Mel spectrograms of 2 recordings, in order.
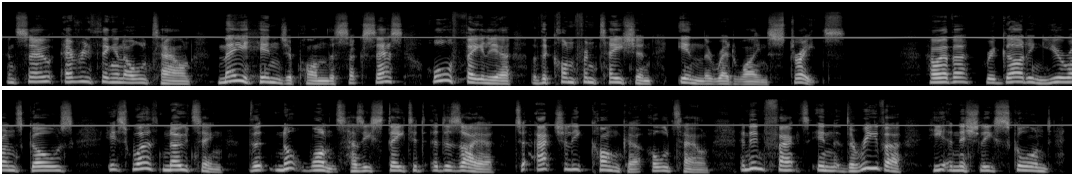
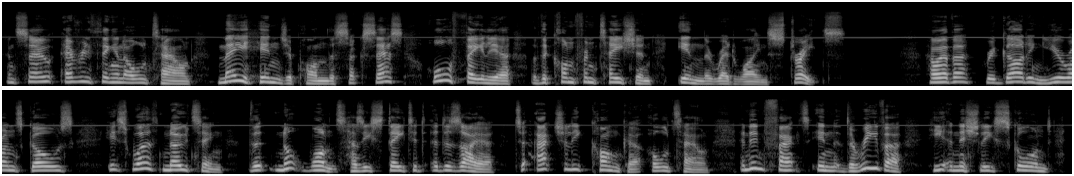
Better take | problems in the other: second | high-pitched whine; loud; throughout; 4 kHz, 9 dB below the speech; faint in the second

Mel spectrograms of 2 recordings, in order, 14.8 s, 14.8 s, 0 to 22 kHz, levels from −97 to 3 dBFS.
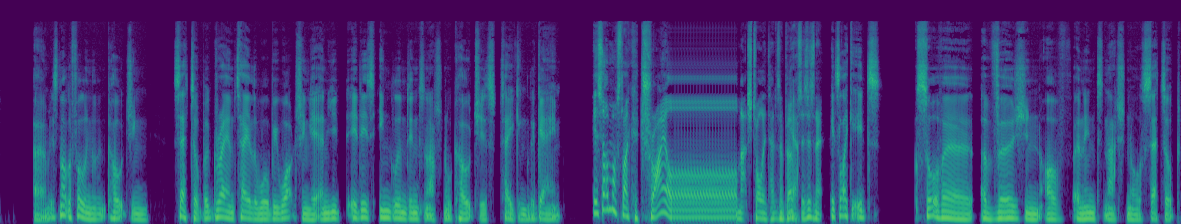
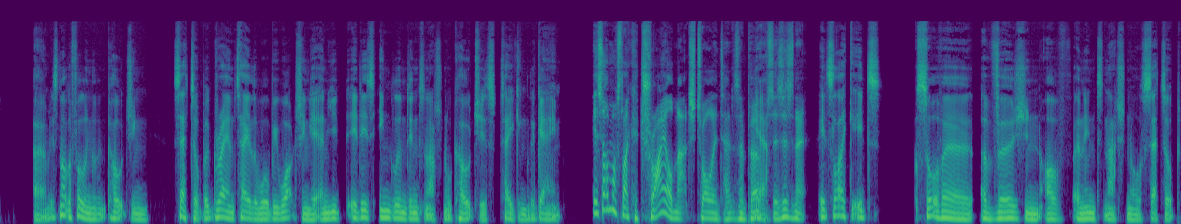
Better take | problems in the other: second | audio freezing; at 8.5 s for 1 s

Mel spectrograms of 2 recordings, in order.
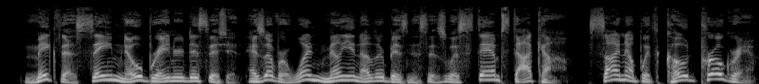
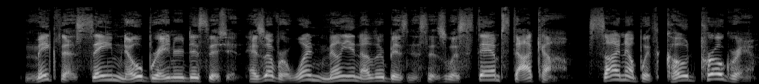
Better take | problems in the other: first | thin; somewhat; fading below 300 Hz

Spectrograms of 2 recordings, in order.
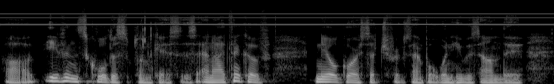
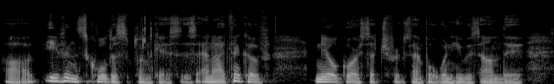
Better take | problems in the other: second | high-pitched whine; loud; throughout; 6.5 kHz, 8 dB below the speech

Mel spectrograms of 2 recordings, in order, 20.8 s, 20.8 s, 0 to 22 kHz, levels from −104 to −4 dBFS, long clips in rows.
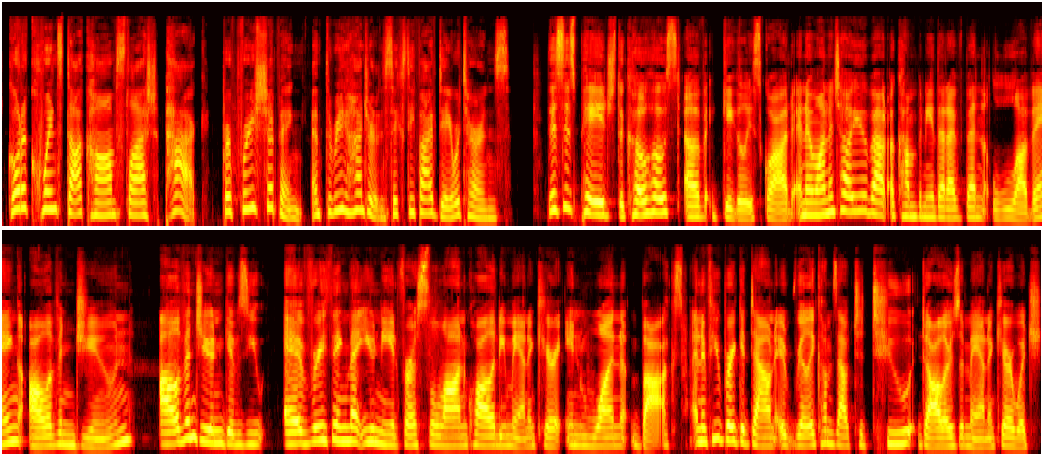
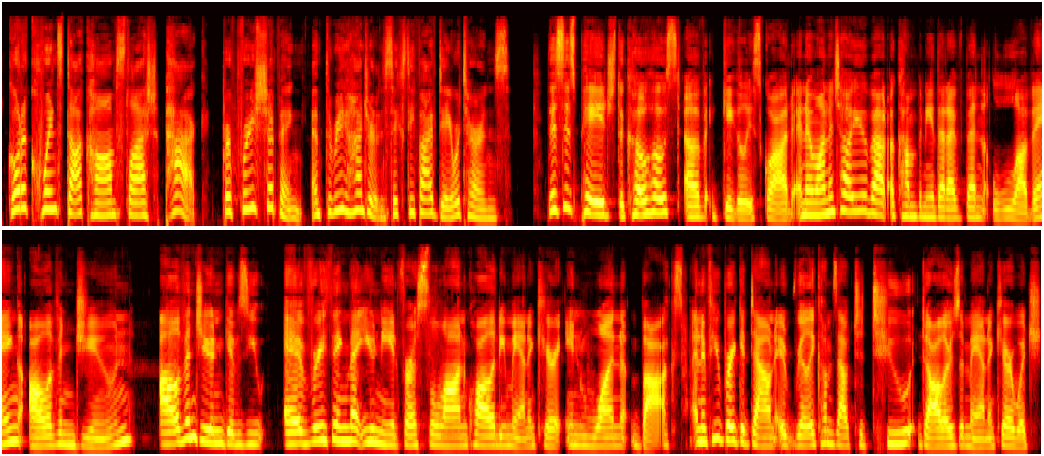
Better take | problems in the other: neither | none

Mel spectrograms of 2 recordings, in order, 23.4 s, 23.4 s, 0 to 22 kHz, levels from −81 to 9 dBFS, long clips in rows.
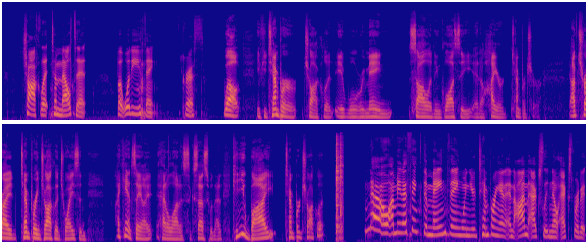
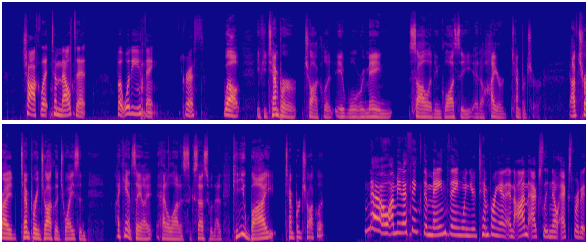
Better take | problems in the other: second | keyboard typing; loud; at 18 s; peak 4 dB above the speech

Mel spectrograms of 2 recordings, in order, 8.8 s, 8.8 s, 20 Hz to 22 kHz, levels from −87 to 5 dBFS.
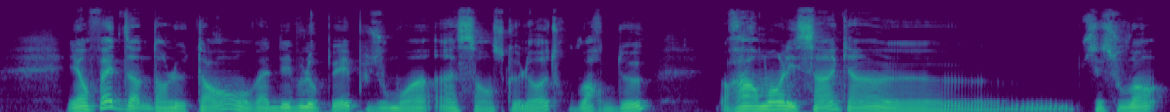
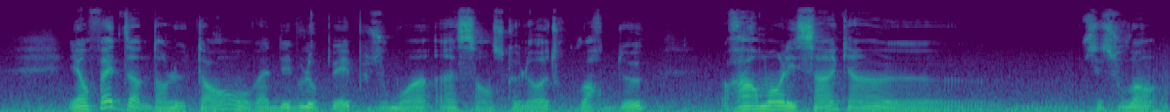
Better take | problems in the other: first | wind noise on the microphone; occasional gusts; 20 dB below the speech

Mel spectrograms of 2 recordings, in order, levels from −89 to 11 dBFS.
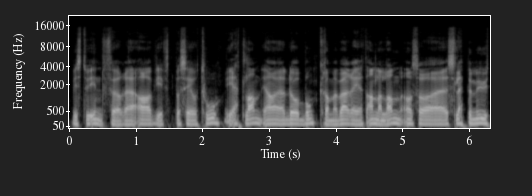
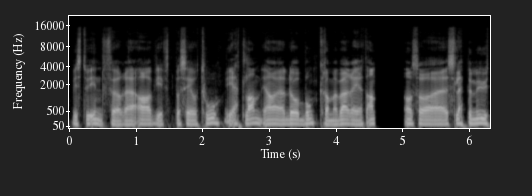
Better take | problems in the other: first | audio cutting out; at 4.5 s

